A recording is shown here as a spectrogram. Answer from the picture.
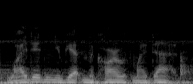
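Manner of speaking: normal talking voice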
